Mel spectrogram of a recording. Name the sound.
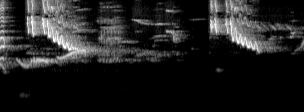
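thrush singing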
